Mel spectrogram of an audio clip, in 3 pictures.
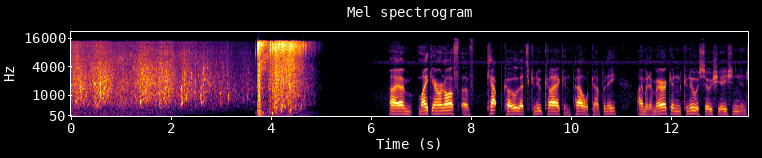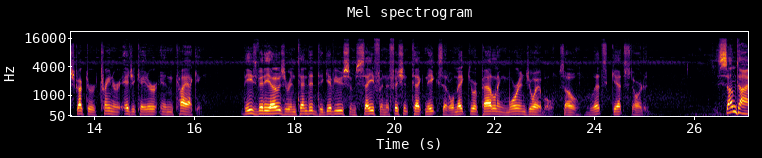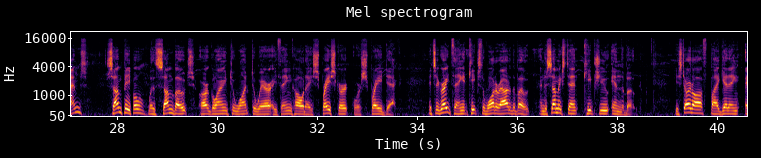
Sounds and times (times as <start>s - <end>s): Speech: 6.4s - 16.2s, 17.0s - 25.1s, 26.5s - 33.6s, 34.3s - 38.4s, 39.2s - 40.6s.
